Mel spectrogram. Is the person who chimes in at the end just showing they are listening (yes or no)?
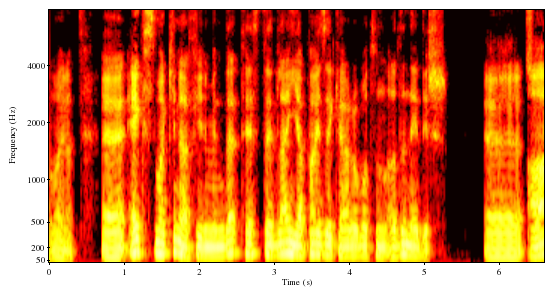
yes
